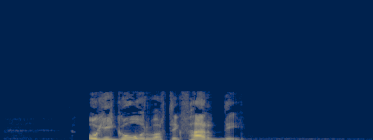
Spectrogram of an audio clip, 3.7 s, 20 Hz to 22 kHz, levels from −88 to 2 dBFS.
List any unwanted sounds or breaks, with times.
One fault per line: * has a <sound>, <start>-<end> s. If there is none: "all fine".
all fine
